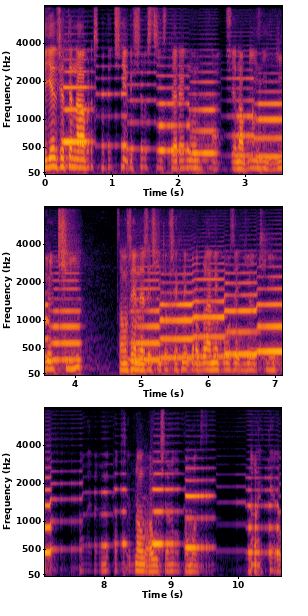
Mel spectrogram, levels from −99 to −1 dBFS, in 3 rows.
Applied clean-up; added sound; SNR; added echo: neural mask model RNNoise.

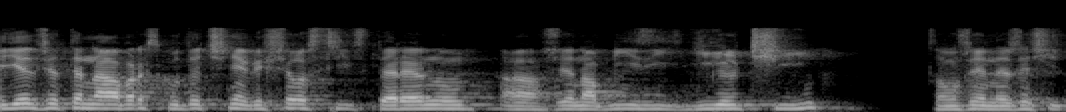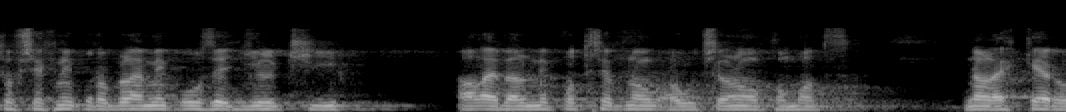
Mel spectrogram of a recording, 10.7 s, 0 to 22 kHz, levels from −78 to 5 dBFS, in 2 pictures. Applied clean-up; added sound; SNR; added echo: neural mask model Resemble Enhance denoiser.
